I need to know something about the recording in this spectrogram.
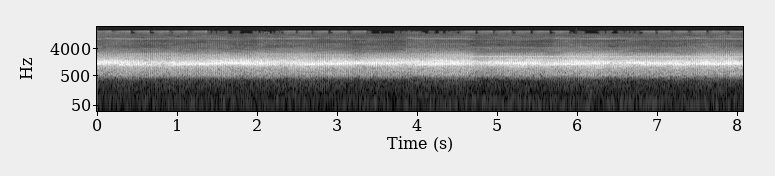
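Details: Frogs and toads of Mexico calling after dark: many voices merge into one steady, humming chorus with slight rises and dips, and a faint thin tone entering during the second half.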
